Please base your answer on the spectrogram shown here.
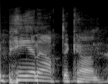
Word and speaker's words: panopticon: college basketball you're going to want to say panopticon that's how that's pronounced panopticon I've never heard of what is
